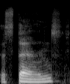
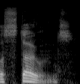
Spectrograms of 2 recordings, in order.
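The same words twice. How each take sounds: First: The vowel in stones is flat and unrounded. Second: The vowel in stones is a rounded oh. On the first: The speaker calls it wrong. "no se dice the stones" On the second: The speaker calls it right. "Hace un O precioso, una oval in vertical increíble"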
